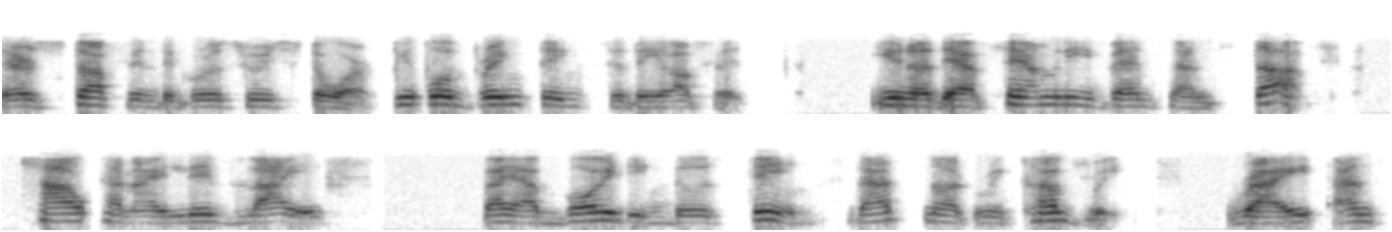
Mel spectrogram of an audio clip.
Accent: California, United States; from California

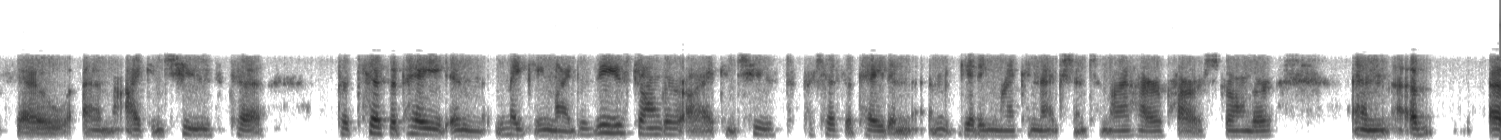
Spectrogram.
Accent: Oklahoma, United States; I am from Oklahoma.

